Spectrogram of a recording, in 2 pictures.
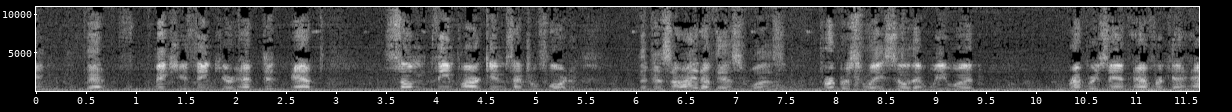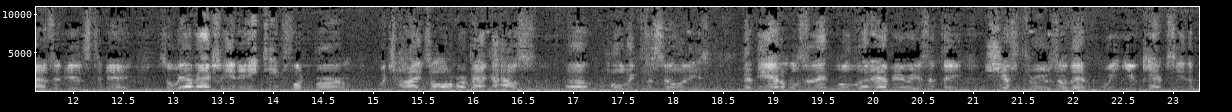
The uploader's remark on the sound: This week I am coming to you LIVE from Walt Disney World, as I am standing on the promenade of World Showcase in Epcot. Enjoying the sights, sounds and scents of the 15th Annual Epcot Flower and Garden Festival. I not only have a review of the Festival from right here from the park.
